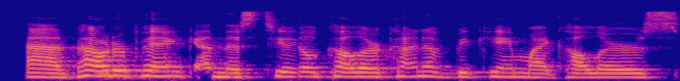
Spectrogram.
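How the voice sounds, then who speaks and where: A woman speaks with a New York accent. Her pitch is fairly high. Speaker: branding expert. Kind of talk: presentation. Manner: fast.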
